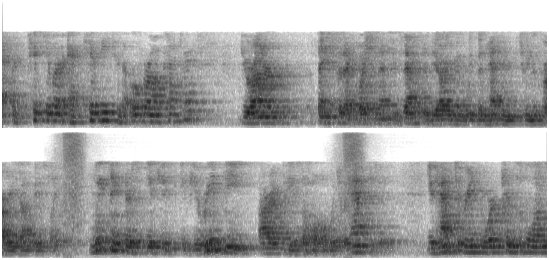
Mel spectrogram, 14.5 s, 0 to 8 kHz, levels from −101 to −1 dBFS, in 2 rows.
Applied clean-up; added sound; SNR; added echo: none; Fireworks; 19 dB; reverberation time 0.9 s.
